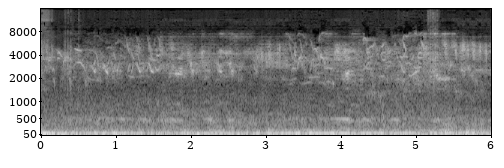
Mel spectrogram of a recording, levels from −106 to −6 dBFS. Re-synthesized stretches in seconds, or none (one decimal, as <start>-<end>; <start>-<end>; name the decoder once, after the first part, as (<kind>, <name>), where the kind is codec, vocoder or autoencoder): 1.6-3.3 (codec, SNAC); 3.8-4.3; 5.1-6.0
